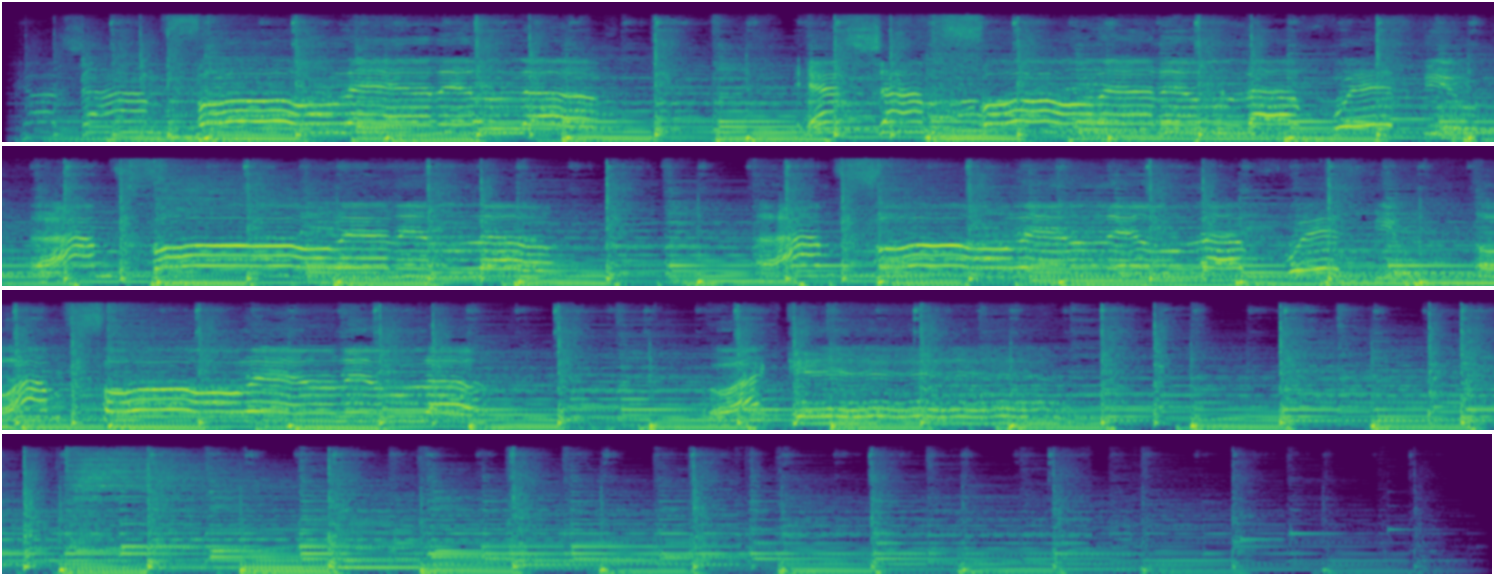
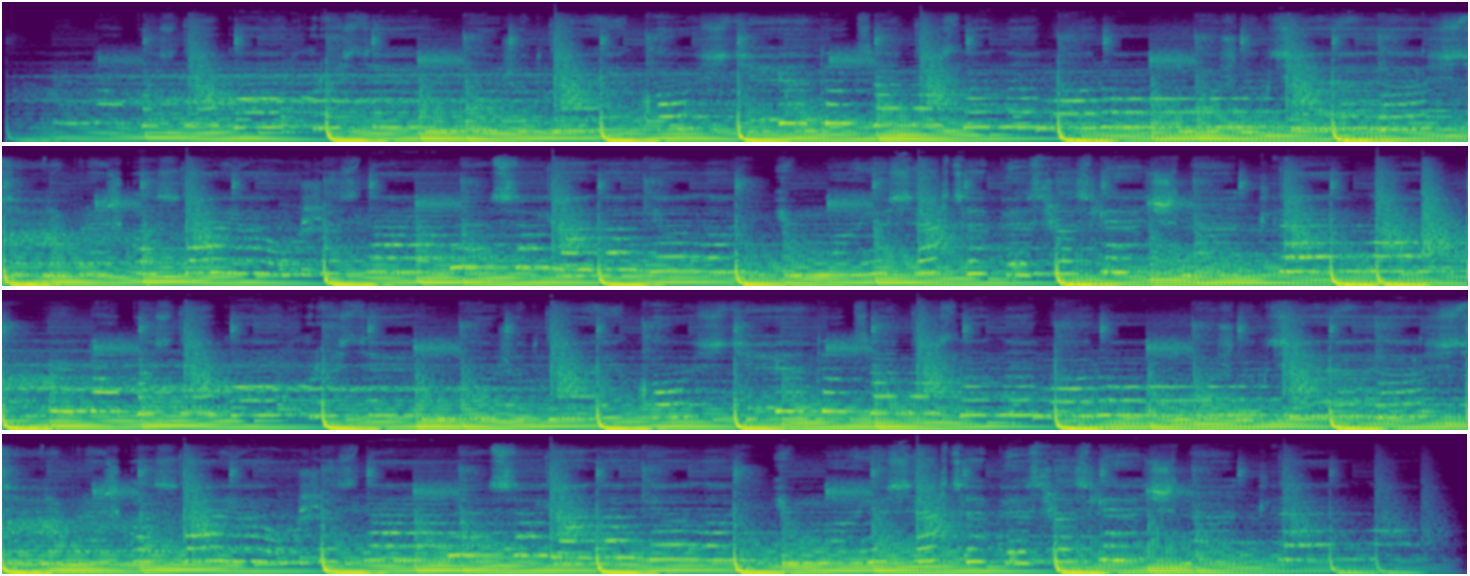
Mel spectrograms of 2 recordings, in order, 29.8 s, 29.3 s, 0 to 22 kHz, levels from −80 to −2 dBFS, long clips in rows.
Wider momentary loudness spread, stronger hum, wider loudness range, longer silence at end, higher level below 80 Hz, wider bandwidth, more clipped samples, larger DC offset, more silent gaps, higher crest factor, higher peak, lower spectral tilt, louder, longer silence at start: first, 11 LU vs 4 LU; neither; first, 8 LU vs 1 LU; first, 0.35 s vs 0.15 s; second, -24 dBFS vs -14 dBFS; about the same, 15.5 kHz vs 15.5 kHz; neither; neither; neither; about the same, 14 dB vs 10 dB; about the same, 0 dBFS vs 0 dBFS; second, -4.5 dB/octave vs -6.5 dB/octave; about the same, -14 LUFS vs -12 LUFS; about the same, 0.1 s vs 0.05 s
